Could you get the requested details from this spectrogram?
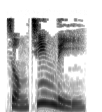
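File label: "总经理" Mandarin Chinese; chinese-flashcards; hsk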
